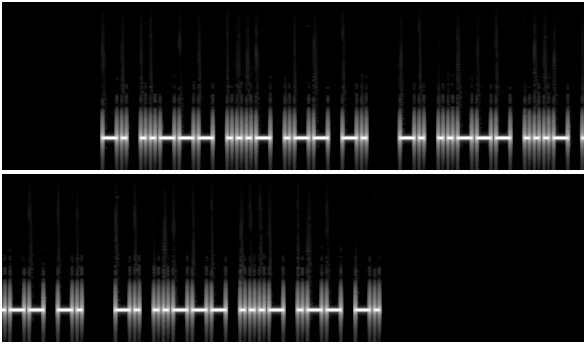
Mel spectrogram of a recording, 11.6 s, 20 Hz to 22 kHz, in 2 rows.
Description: Morse code, heard as a keyed tone, about 25 wpm, 700 Hz. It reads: N2VWN N2VWN N2VWN
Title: USA Call Signs Repeated 3x 25wpm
